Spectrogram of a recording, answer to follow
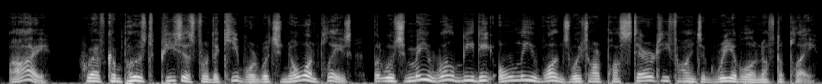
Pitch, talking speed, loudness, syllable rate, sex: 140 Hz, 205 wpm, -18 LUFS, 5.4 syllables/s, male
